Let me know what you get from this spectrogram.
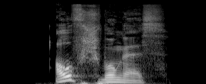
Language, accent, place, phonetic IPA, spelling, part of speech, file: German, Germany, Berlin, [ˈaʊ̯fˌʃvʊŋəs], Aufschwunges, noun, De-Aufschwunges.ogg
- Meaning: genitive singular of Aufschwung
